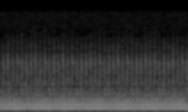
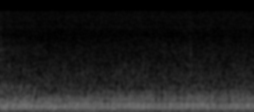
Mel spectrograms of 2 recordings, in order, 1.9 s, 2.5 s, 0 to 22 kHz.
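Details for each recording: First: Homemade electric hub motor test, running about 4 volts at 4 amps, magnets only taped down: steady electric hum with light, fast, even clatter each turn as loose rotor magnets knock against back iron. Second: Homemade electric motor assembled from laser-cut aluminum parts, rotor spinning: a quiet, even whir with no scraping or catching. It spins smoothly, though cogging torque is affecting the motor.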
